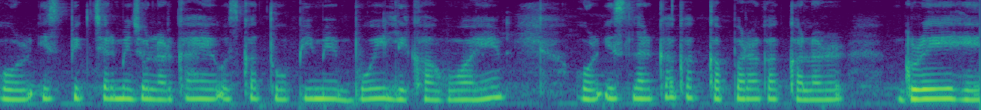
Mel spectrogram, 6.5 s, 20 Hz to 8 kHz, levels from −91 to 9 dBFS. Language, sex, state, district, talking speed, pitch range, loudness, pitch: Hindi, female, Arunachal Pradesh, Papum Pare, 210 wpm, 220-235 Hz, -19 LUFS, 230 Hz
